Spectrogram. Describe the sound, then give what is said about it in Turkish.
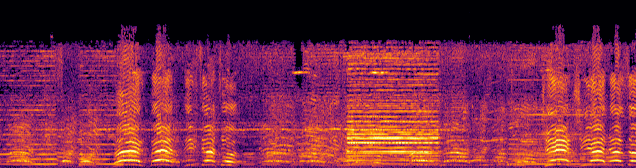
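A crowd of Iranians celebrates Iran's football loss to the USA, with many loud, blaring horn toots and honks rising and falling over shouting crowd noise. “İran Amerika'ya yenilince İran'da bu durumu böyle coşkuyla kutlayan vatandaşlar da vardı.”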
